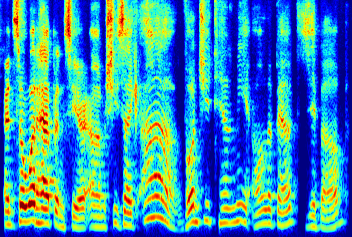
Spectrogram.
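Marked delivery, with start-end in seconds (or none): 1.8-4.4 higher, coaxing French woman; put-on French accent, lilting up to a question; terrible French accent. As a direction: coax sweetly in a fake French accent. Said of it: "my terrible French accent".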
